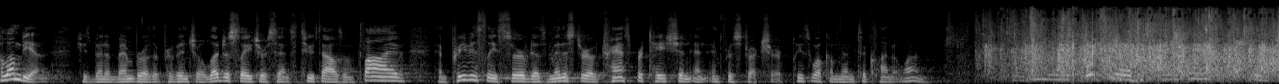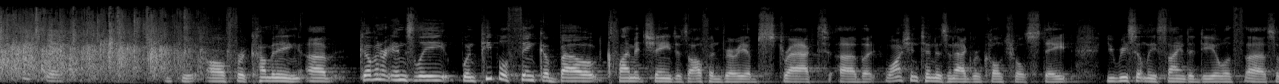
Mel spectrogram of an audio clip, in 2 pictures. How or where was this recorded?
live audience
